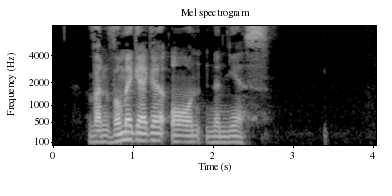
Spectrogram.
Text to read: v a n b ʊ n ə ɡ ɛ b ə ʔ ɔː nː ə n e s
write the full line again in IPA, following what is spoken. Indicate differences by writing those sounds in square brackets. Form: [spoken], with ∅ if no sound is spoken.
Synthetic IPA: v a n [v] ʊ [m] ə ɡ ɛ [ɡ] ə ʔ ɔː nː ə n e s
